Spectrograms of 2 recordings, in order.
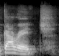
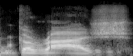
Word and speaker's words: garage: A garage. No, it's not. It's a garage. Garage. Yeah, I say garage. To me, garage sounds like a French word. You know, like I'm pronouncing it like French, like a garage.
